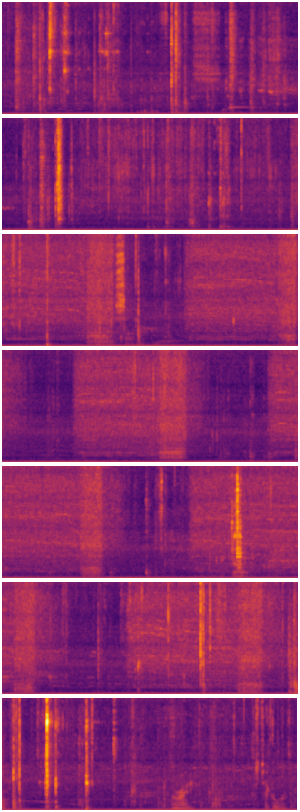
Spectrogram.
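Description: Steady low hum with scattered sharp clicks and taps of a soldering iron and metal tools against a circuit board while a resistor is soldered onto it. The loudest click comes near the end.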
